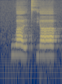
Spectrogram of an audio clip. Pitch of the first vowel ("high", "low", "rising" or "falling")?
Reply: falling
